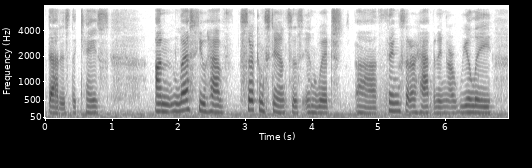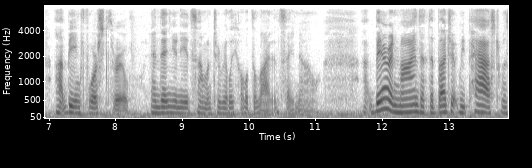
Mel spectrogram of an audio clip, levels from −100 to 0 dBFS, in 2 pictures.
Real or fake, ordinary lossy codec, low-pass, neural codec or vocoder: real; AAC, 48 kbps; 7.2 kHz; none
